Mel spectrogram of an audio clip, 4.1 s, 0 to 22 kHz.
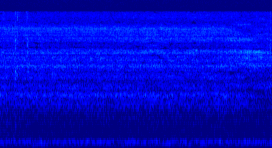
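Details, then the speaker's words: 1960s (about 1968) Magnavox suitcase record player transistor amplifier, recapped: one channel speaker outputs steady white-noise hiss with low hum, unchanged by volume, tone or balance. "so here's what the noise sounds like it's pretty much white noise it does not change regardless of whether you adjust the tone or the balance or anything"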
